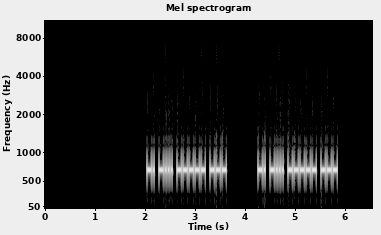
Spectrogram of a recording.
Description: Morse code, heard as a keyed tone, about 40 wpm, 700 Hz. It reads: NB0O NB0O
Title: USA Call Signs - 4 Characters - Repeated 2x - 40wpm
